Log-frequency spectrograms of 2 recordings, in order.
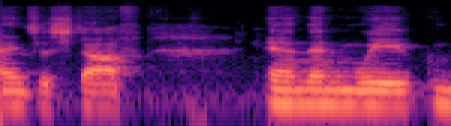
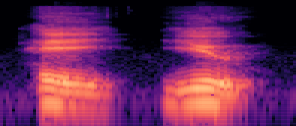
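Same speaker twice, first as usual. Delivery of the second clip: big booming male voice, louder; 7 dB louder than usual. Retelling a dark night on the porch when a voice suddenly called out: big booming male voice. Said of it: "big booming male voice simply say".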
